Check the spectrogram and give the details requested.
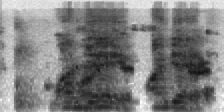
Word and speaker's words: Wanya: to the Brandy and Wanya Morris. Did I pronounce it right, or what is it? Wanya. Oh, see, you just know it sounds too much like Kanye.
